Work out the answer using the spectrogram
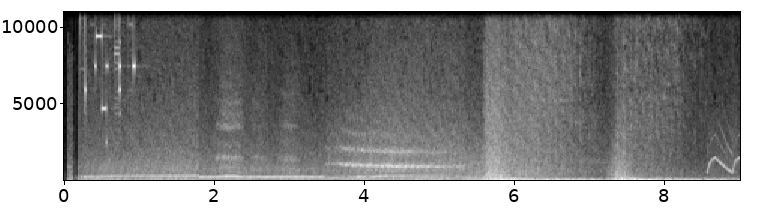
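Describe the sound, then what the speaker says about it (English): A computer-generated car crash plays out loudly: a sustained engine drone and tyre skid, then two heavy impacts with crumpling metal and shattering side-window glass, no voices. "The metal crumples naturally upon impact, the side windows shatter into realistic glass particles"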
